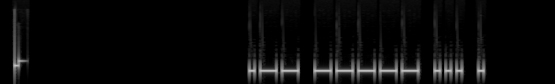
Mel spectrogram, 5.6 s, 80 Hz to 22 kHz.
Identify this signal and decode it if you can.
Morse code, heard as a keyed tone, about 22 wpm, 700 Hz. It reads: W0SE
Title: USA Call Signs - 4 Characters - 22wpm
